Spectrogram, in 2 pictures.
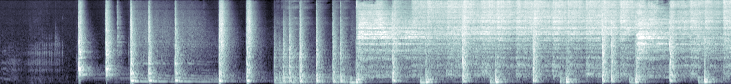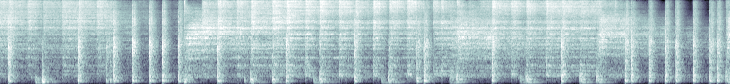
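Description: Acoustic drum kit played solo: after a brief silence come a few widely spaced ringing drum hits, then about seven seconds in the cymbals come in and a steady groove of kick, snare and cymbals runs on.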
